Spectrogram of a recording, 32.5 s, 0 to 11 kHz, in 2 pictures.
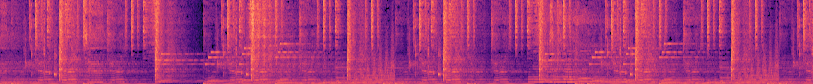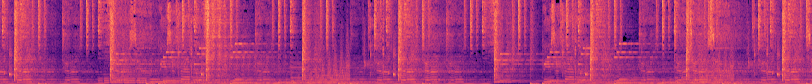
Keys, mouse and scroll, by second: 0.8 click, 1.4-2.8 typing, 2.9 Return, 4.0-5.0 right drag, 5.0-11.0 drag, 10.8-14.3 typing, 17.0-32.5 drag.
